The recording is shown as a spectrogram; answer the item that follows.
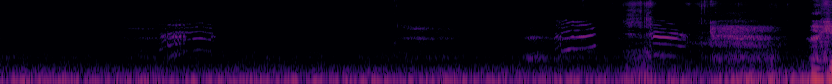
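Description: Newborn kittens mewing faintly with thin, high-pitched cries: one about two seconds in, then several in quick succession near the end, over a low steady hum.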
